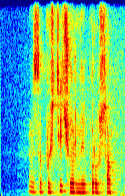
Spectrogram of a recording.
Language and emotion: Russian, neutral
